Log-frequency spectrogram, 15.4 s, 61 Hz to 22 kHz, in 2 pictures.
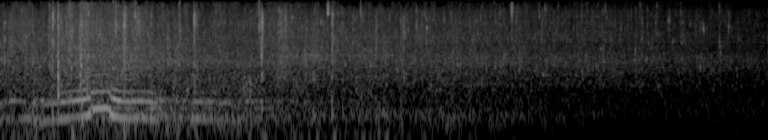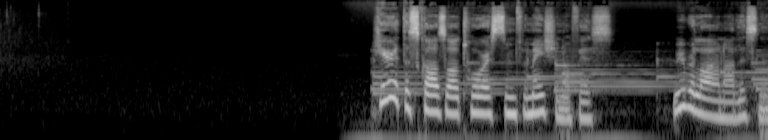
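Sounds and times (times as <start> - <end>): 
footsteps splashing through shallow water in a tunnel: 0.0 - 5.2
running and trickling water in a tunnel: 0.0 - 8.7
speech: 11.4 - 15.3.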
